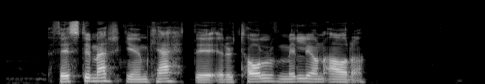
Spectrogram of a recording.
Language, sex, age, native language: Icelandic, male, 20-29, English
